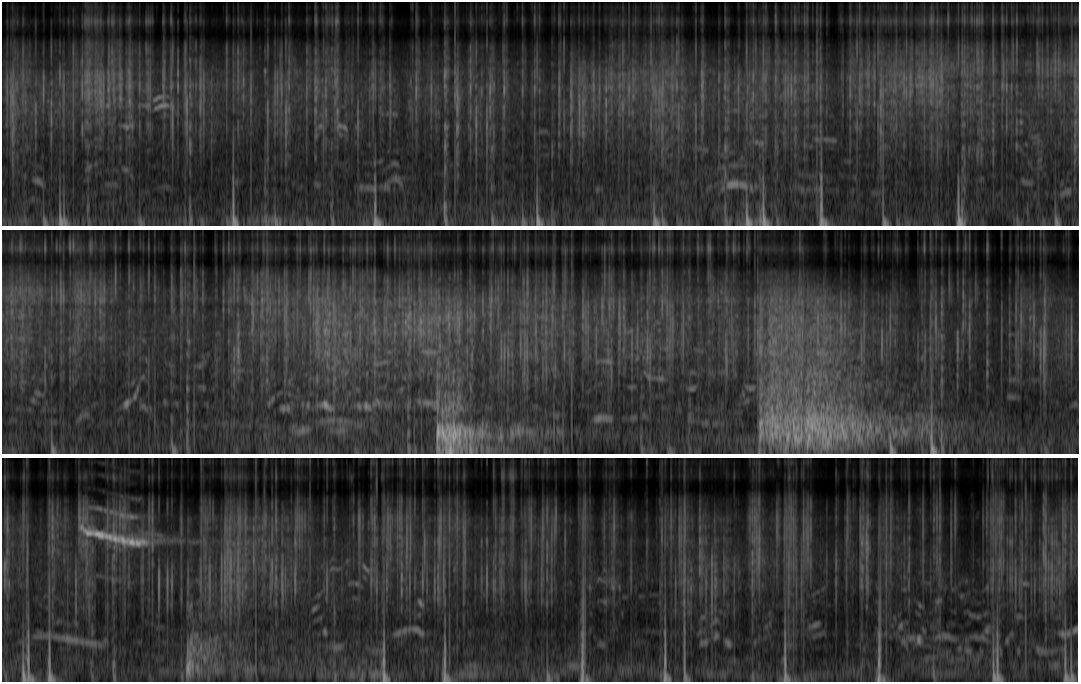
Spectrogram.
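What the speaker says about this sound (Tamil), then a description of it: "பேக்ரவுண்டில் ஃபுல்லாகவே அந்த பட்டாசு சவுண்டு" Firecrackers going off throughout a Deepavali celebration in Little India, Malaysia, a constant crackle of pops from near and far over a noisy street crowd, with people and children talking.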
